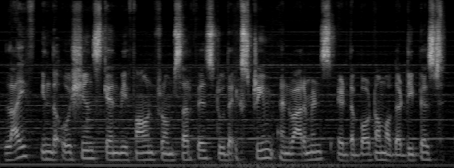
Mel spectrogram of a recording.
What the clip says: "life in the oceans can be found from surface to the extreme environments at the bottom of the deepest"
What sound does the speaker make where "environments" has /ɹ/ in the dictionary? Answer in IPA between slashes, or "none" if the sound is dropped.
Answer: /ɹ/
